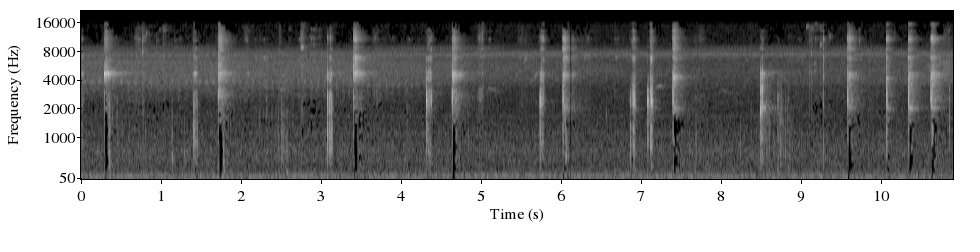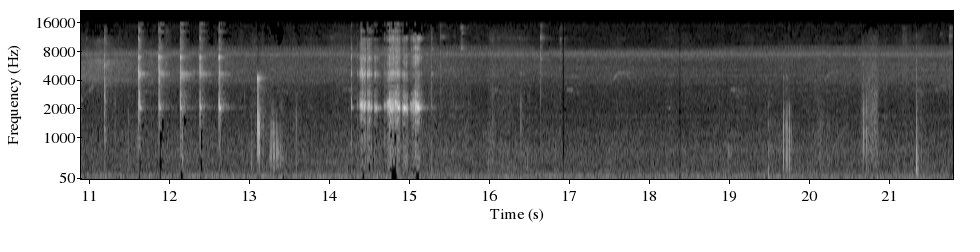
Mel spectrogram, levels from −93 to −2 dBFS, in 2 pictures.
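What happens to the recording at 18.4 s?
At 18.38 s a block of digital silence occurs: for about 16 ms the audio samples were replaced with zeros. The sound drops straight to dead silence and straight back with no fade, and the gap is heard as a short hole.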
